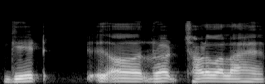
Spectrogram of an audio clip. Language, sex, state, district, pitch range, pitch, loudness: Hindi, male, Jharkhand, Ranchi, 130-140 Hz, 135 Hz, -14 LUFS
